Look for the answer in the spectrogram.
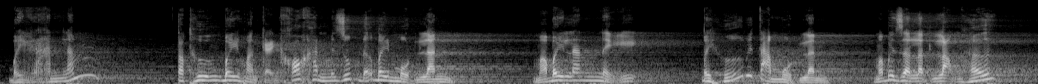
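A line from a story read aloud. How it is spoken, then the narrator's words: Shrill voice. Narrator (Vietnamese): ông the thé cái giọng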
